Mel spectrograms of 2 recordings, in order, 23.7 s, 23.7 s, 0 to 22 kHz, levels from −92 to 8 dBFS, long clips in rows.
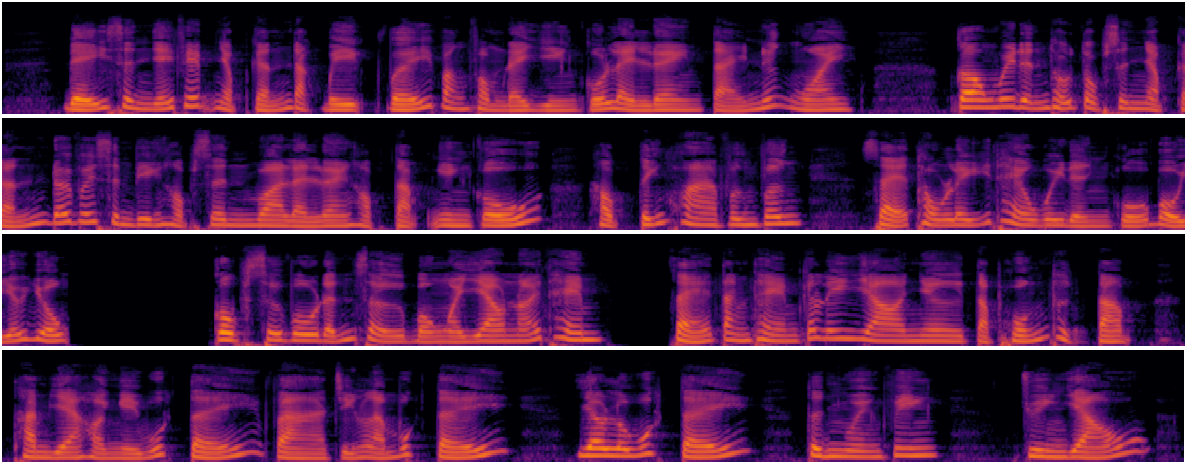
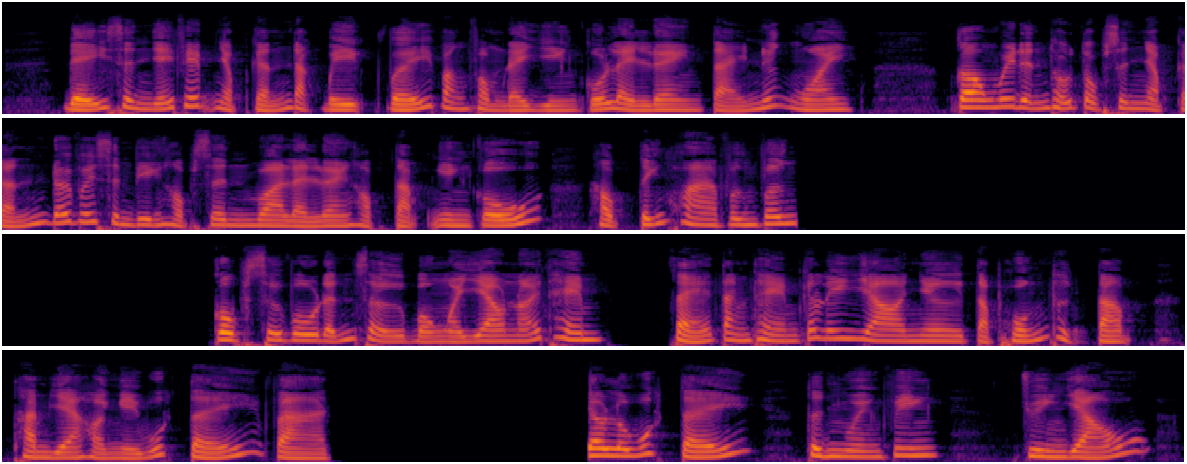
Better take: first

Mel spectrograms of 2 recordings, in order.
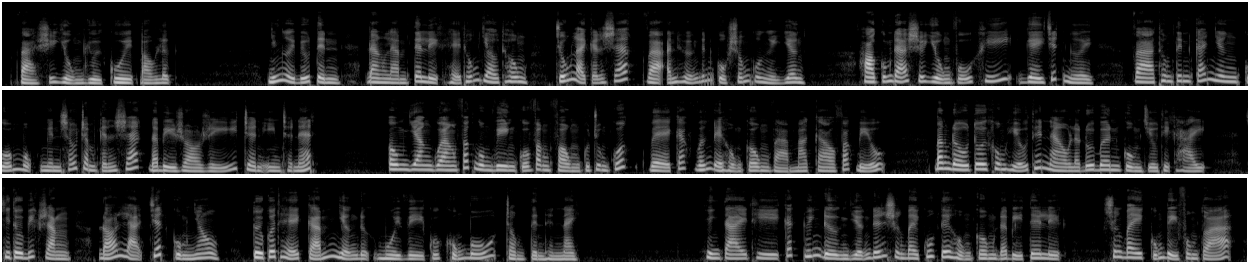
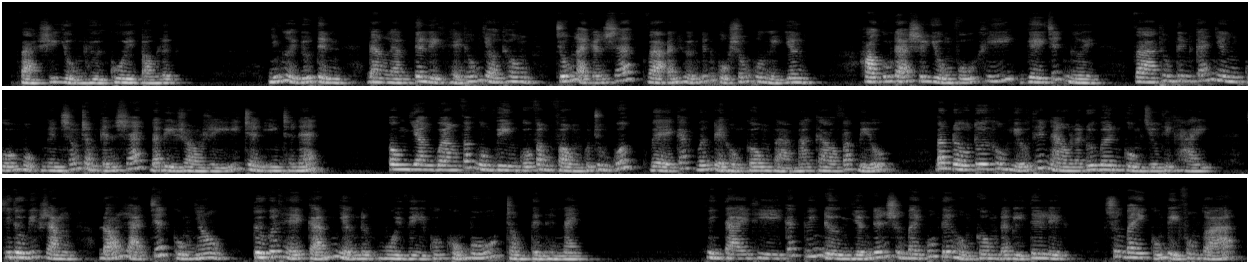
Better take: first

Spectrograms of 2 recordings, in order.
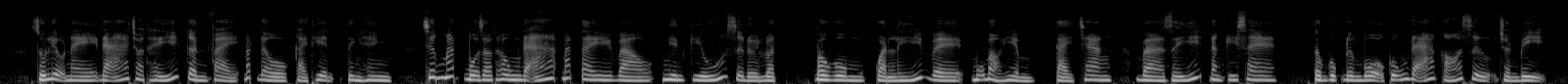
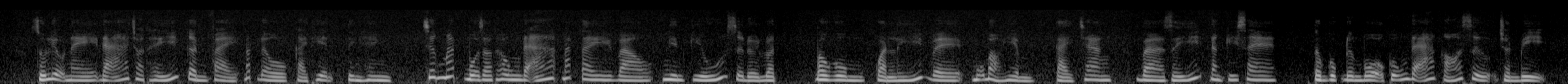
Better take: first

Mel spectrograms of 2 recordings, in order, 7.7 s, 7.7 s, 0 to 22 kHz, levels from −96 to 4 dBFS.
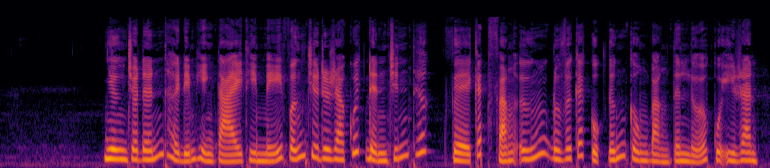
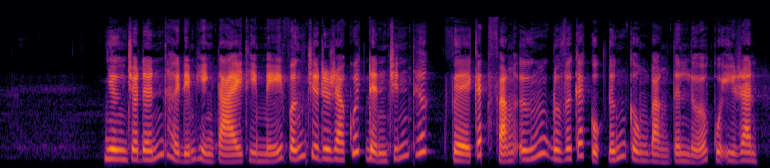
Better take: first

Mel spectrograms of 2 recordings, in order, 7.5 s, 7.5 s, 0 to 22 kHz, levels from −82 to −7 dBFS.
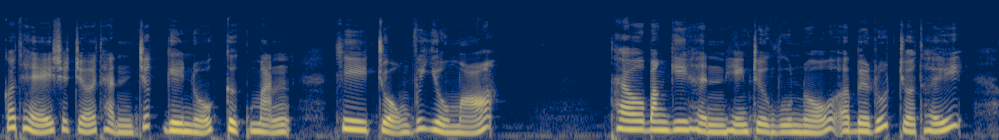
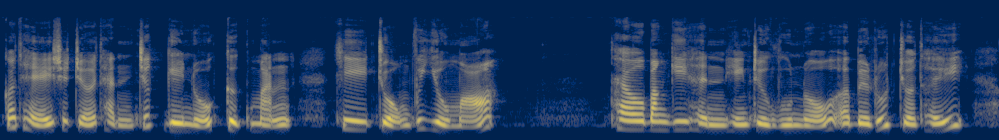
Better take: first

